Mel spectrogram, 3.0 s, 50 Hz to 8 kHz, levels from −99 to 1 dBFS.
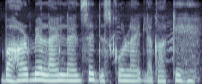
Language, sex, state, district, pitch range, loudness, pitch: Hindi, female, Arunachal Pradesh, Longding, 185-195 Hz, -16 LUFS, 190 Hz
